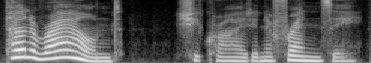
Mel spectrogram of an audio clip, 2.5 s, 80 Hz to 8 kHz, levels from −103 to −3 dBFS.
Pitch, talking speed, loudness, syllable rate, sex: 225 Hz, 170 wpm, -17 LUFS, 4.4 syllables/s, female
